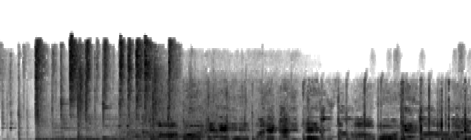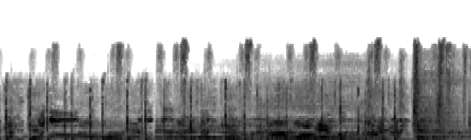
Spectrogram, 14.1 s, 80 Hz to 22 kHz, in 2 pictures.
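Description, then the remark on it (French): A football stadium crowd roars and chants steadily, demanding a goal as a free kick 25 to 30 metres out is awaited: a dense, loud wall of voices with rising and falling sung shouts that continues without a break for the whole stretch. “Alors, il est où ce coup franc le, public qui, qui, réclame un but, Il est à 25-30 mètres.”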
